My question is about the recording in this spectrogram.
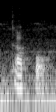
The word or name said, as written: kapo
